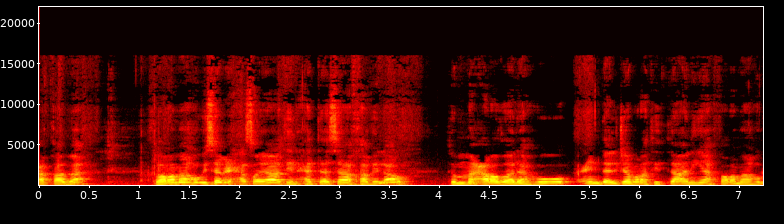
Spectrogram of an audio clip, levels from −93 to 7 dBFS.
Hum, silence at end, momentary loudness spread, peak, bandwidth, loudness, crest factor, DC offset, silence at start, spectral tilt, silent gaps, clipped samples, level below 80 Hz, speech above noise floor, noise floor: none; 0 s; 8 LU; -4 dBFS; 16 kHz; -21 LUFS; 16 dB; under 0.1%; 0 s; -6.5 dB/octave; none; under 0.1%; -56 dBFS; 30 dB; -51 dBFS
